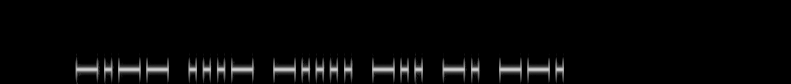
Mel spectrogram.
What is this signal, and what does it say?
Morse code, heard as a keyed tone, about 17 wpm, 700 Hz. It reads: YV6DNG
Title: DXCC-100 Call Signs - 6 Characters - Repeated 2x - 17wpm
